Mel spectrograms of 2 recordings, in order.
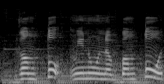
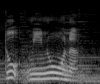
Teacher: ketika membaca harf ta yang berharakat dhammah, tidak boleh dibaca tebal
